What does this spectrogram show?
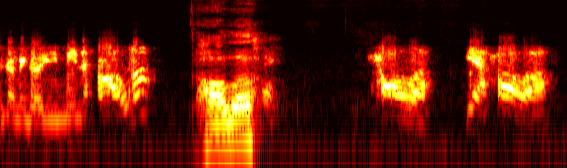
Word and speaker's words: challah: bakery and ask for challah bread, they're going to go, you mean challah? Challah? Okay. Challah. Yeah, challah. Oh, like Don't pronounce the C.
